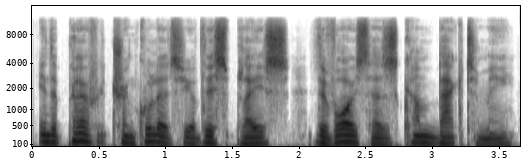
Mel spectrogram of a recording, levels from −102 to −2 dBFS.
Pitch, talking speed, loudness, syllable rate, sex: 120 Hz, 230 wpm, -18 LUFS, 6.0 syllables/s, male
